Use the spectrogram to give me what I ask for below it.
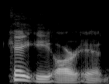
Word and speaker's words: CERN: CERN is an ancient Indo-Aryan word, spelt CERN and KERN, sometimes pronounced CERN, sometimes pronounced Kern, depending on how it's transliterated into other languages.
